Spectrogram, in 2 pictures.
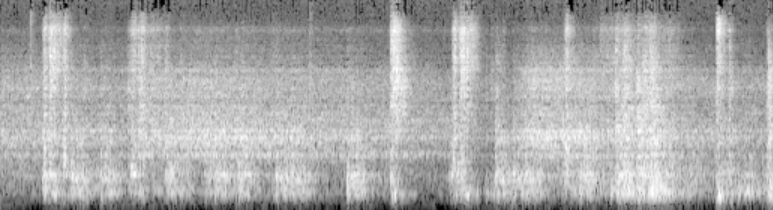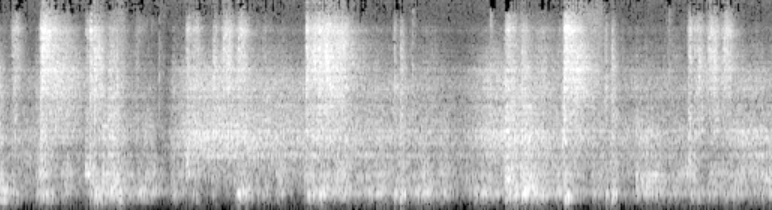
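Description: Punches and slams thud in a wrestling game.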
